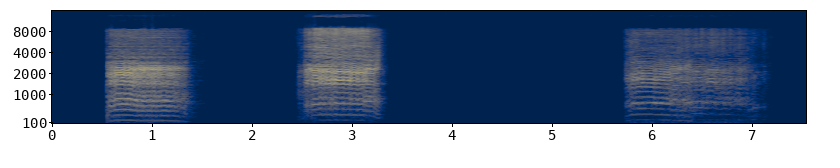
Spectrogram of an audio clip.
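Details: Sheep with three bleats: two quick nasal baas about two seconds apart, then after a pause a longer, quavering final bleat that fades out; no other sounds.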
